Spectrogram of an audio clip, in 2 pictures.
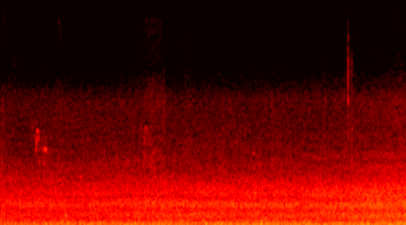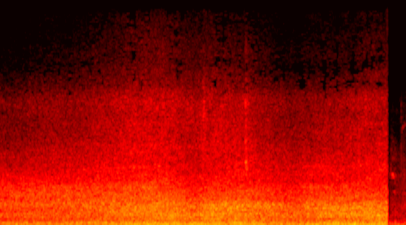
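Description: Road traffic noise that swells steadily as a vehicle draws near, then cuts off suddenly just before the end.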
